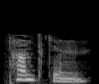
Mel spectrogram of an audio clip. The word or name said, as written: pumpkin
